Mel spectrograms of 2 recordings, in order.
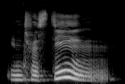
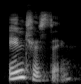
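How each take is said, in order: First: The stress falls on a later syllable. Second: The stress falls on the first syllable. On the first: The speaker calls it wrong. "I hear some stress mix-ups" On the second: The speaker calls it right. "Make sure the first syllable is stressed"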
